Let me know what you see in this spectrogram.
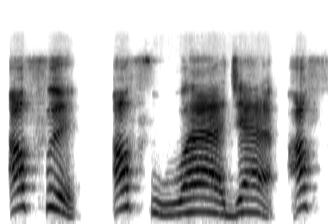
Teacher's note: ऊपर के दांत जो है सनाया उलिया हमारे, वो नीचे के होंठ के पीछे टच करें।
